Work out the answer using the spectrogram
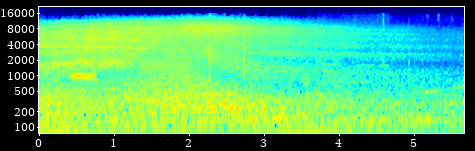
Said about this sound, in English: Ladies and gentlemen, we'd like to be the first to welcome you to Las Vegas. Local time here is approximately 4:34 p.m. For your safety and comfort, please remain seated until the plane has parked at the gate and come to a complete stop.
